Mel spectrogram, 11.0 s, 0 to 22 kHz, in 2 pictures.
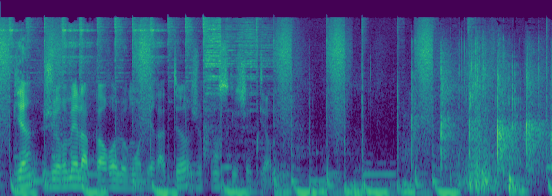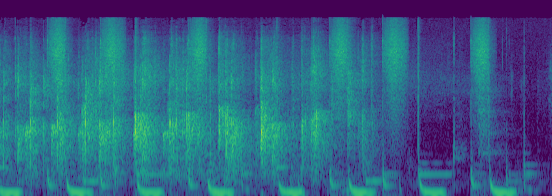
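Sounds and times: music with deep bass beat: 0.0 - 10.9
audience applause: 4.1 - 9.4.

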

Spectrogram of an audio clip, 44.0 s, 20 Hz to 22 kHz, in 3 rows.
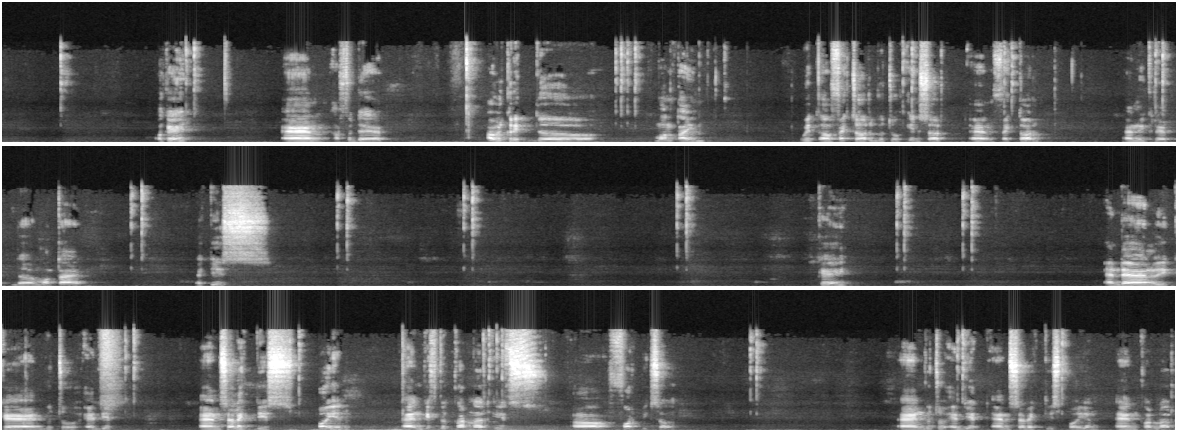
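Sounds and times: faint steady low hum: 0.0 - 44.0
computer mouse clicks: 7.6 - 8.1, 14.4 - 14.6, 16.3 - 16.6, 18.8 - 19.2, 20.4 - 20.8, 23.1 - 23.4, 25.8 - 27.0, 30.6 - 31.2, 38.7 - 39.0.

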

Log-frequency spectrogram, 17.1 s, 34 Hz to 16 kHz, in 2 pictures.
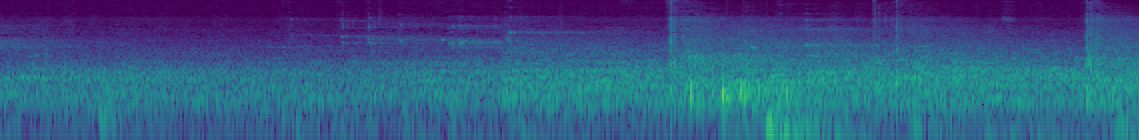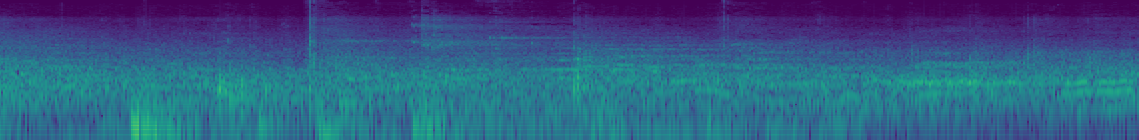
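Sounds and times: murmur of spectators' voices: 0.0 - 17.0
rackets striking shuttlecock: 4.9 - 7.2, 8.1 - 8.8, 10.2 - 12.2.

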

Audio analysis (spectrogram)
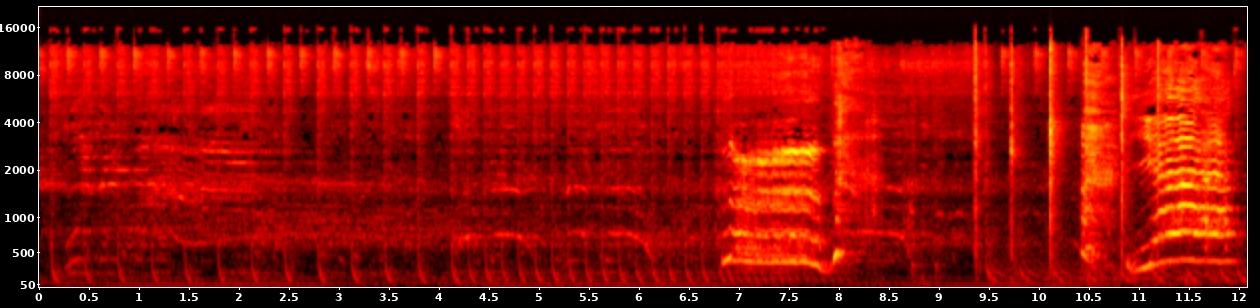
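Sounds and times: electronic dance music: 0.0 - 12.0
vocal whoop: 6.8 - 8.8
finger snaps: 9.3 - 11.3.

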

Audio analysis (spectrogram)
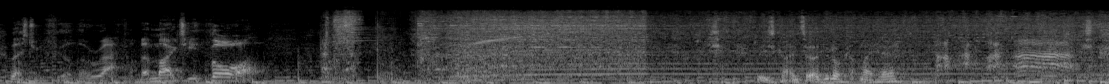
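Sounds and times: hair-cutting machine whirring: 4.1 - 11.0.

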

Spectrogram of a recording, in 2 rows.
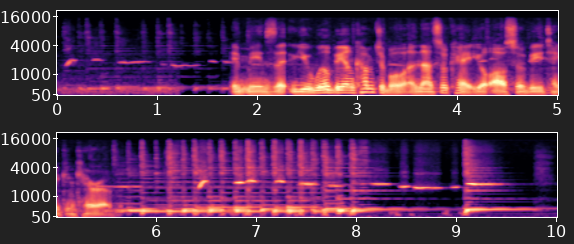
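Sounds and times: whistled melody: 0.0 - 2.0, 4.9 - 10.0
strummed string instrument: 0.0 - 10.0.

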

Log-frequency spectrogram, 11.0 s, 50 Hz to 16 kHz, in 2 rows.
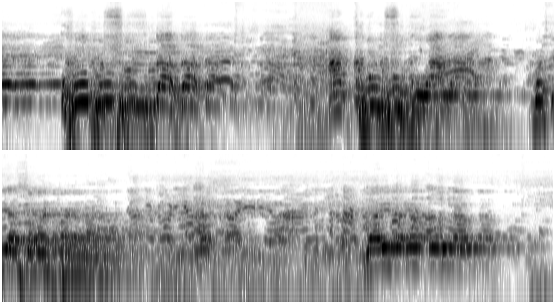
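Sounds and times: voices chattering: 1.5 - 11.0.

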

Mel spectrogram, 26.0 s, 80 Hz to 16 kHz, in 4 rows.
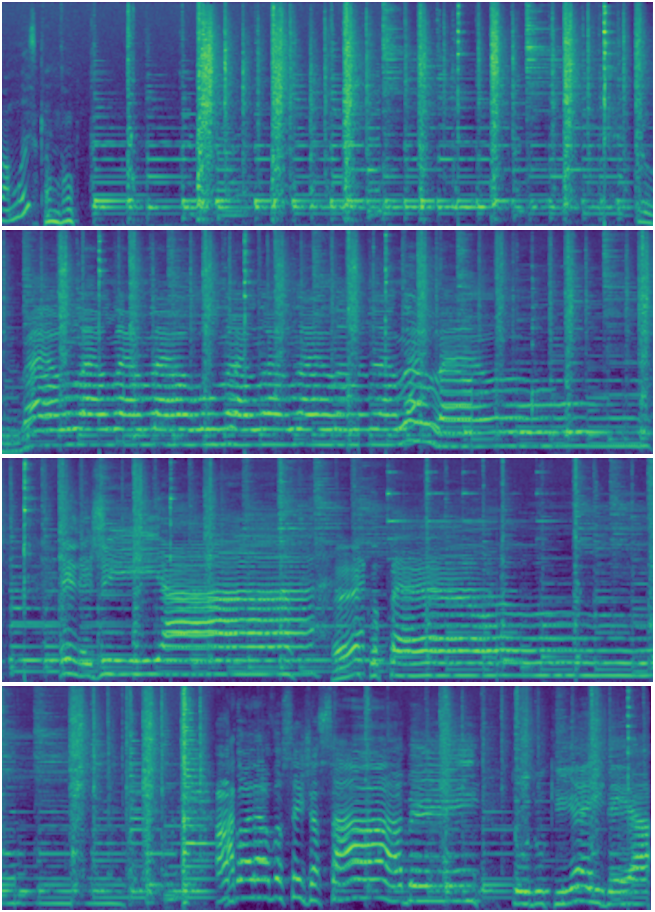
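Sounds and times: ukulele strumming: 0.9 - 26.0
person singing long notes: 6.2 - 20.9.

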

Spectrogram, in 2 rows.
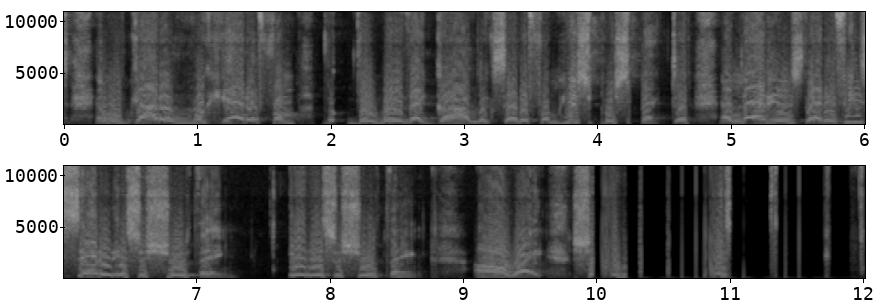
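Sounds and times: woman speaking: 0.0 - 10.2.

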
